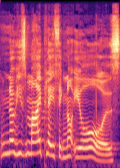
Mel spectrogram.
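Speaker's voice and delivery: high, drawn-out mock whine of protest; Rebecca, possessive protest. Acted possessive outburst in a retold scene.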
